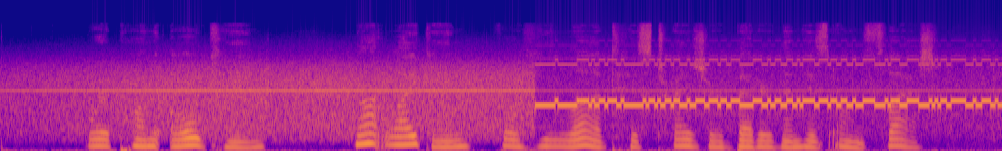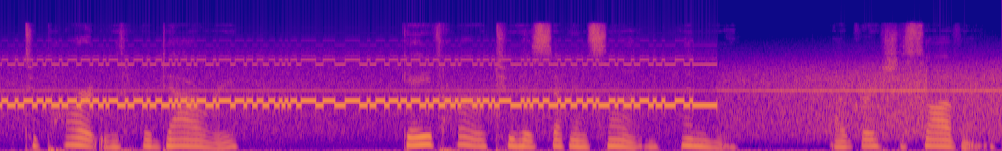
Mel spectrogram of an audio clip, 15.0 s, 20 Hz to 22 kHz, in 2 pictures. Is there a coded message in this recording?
Yes: RTTY (45.45 baud, 170 Hz shift) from 4.0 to 12.9 s, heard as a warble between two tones, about 1360 Hz centre, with a steady whistle near 1890 Hz and speech in English. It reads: DLA MNIE POZOSTAWALA ZAWSZE ISTOTA NIEDOSCIGLA,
